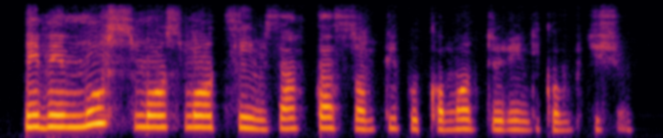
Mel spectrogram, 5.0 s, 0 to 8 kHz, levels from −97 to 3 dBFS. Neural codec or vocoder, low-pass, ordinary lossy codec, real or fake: codec, 16 kHz, 8 kbps, FreqCodec, smaller model; 7.2 kHz; none; fake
